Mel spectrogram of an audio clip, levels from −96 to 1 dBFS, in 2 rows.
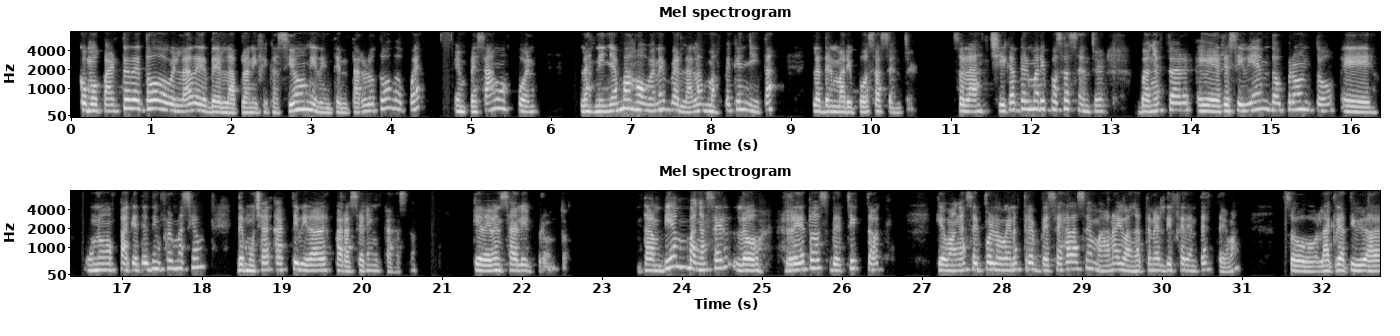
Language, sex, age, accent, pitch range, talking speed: English, female, 20-39, American, 195-245 Hz, 155 wpm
